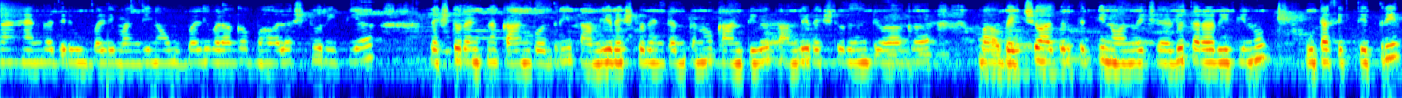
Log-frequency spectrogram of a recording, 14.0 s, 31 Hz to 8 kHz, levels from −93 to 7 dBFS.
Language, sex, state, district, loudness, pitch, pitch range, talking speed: Kannada, female, Karnataka, Dharwad, -25 LUFS, 240 Hz, 230-250 Hz, 120 wpm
